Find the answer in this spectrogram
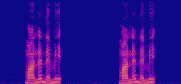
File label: maa nEnemI, Oapan minimal pairs female; Oapan minimal pairs 2000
